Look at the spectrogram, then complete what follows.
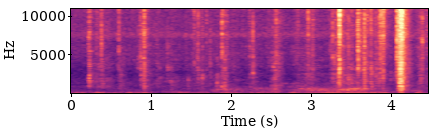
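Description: Aluminium foil crinkling and crackling in short clicks as a foil packet of cooked chicken is pulled open, with a sharp click or clink about four seconds in, over a low steady hum.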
